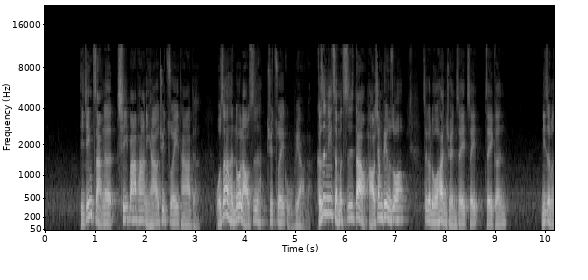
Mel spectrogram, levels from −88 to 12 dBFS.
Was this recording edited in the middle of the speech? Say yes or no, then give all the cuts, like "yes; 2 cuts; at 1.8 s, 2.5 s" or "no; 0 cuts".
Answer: yes; 1 cut; at 5.4 s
